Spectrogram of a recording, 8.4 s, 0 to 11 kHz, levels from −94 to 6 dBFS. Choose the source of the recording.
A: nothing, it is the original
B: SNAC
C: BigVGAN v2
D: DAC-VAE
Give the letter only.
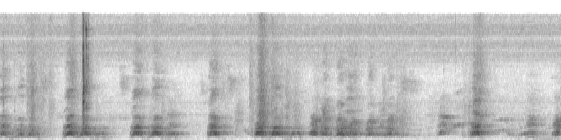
A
